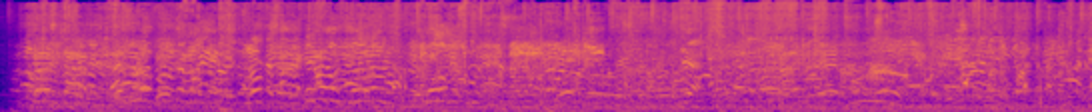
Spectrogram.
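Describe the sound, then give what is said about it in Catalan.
A protest crowd in uproar during police charges at the Museu de Lleida, where the Guàrdia Civil took away the Sixena artworks: a loud, unbroken wall of overlapping shouts and yelling voices over a low rumble, staying intense for the whole stretch. “Després d'un llarg matí de certa tensió per la presència policial al Museu de Lleida, hi ha hagut càrregues que podem sentir ara.”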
